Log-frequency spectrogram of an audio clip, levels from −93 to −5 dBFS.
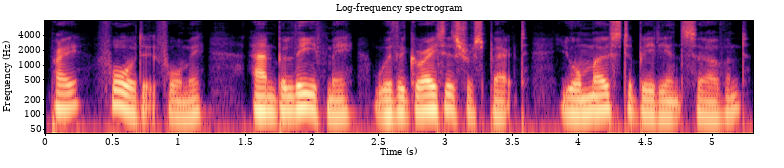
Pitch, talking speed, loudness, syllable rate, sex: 110 Hz, 180 wpm, -18 LUFS, 5.5 syllables/s, male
